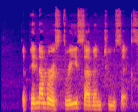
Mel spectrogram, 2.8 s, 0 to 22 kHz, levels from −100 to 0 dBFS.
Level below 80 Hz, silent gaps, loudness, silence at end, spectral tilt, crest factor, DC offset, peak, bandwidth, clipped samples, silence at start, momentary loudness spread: -58 dBFS; none; -17 LUFS; 0 s; -3.5 dB/octave; 16 dB; under 0.1%; -2 dBFS; 16 kHz; under 0.1%; 0.45 s; 12 LU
